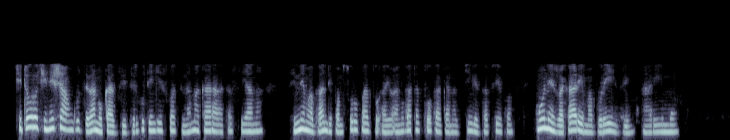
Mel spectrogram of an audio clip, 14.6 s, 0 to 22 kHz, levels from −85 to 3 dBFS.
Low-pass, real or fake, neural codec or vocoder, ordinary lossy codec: 7.2 kHz; real; none; AAC, 16 kbps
